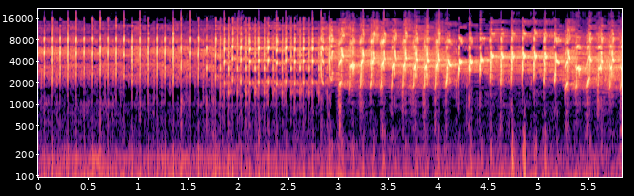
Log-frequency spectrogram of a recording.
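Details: Lovebird song for training other lovebirds: a rapid high chatter that starts quieter and grows louder halfway through, settling into a steady, piercing stream of quick repeated notes.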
